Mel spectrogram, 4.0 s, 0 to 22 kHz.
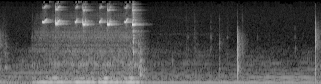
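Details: Poorly maintained Bernette 50 sewing machine in for service, tracking down a squeak: high sharp chirps, about six per second, with each stitch while running, stopping when it stops; mechanism squeak.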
